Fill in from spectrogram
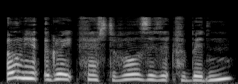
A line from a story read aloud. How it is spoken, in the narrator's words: said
